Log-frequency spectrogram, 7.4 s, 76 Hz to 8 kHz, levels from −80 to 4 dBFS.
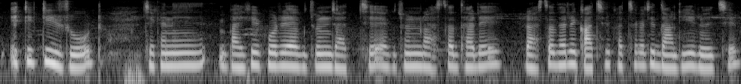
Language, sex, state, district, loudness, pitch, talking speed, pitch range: Bengali, female, West Bengal, Jhargram, -20 LUFS, 210 Hz, 135 wpm, 195-220 Hz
